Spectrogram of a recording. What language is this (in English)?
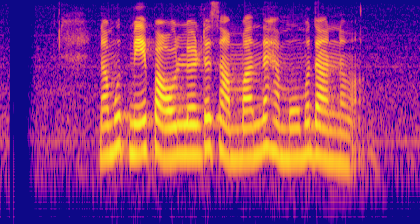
Sinhala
